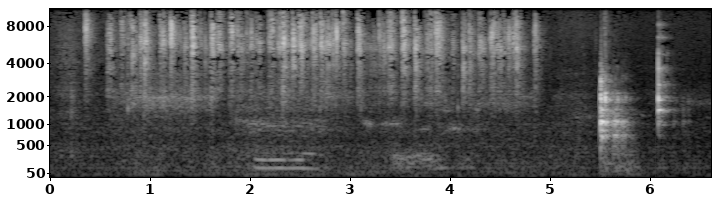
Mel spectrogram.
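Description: Dice rattling and tumbling in a dice tray during a tabletop game: a long run of many small clicking, pattering rattles, then two sharp, bright knocks as the dice land, with no voices.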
